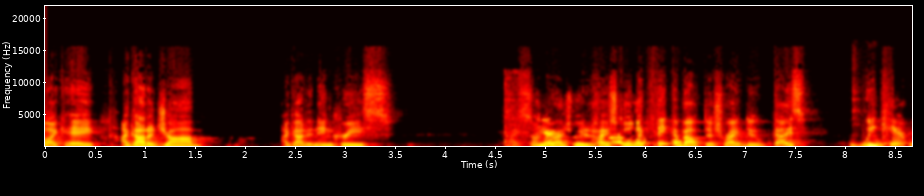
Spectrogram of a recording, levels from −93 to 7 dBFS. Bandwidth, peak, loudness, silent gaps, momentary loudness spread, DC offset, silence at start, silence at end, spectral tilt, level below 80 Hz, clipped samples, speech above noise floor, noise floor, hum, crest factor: 12.5 kHz; -2 dBFS; -23 LUFS; none; 16 LU; under 0.1%; 0 s; 0 s; -5.5 dB/octave; -54 dBFS; under 0.1%; 59 dB; -81 dBFS; none; 22 dB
